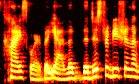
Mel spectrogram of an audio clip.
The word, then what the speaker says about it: chi-square: It looks like chi, but it's a hard C sound, so it's a k sound, and it's chi-square.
